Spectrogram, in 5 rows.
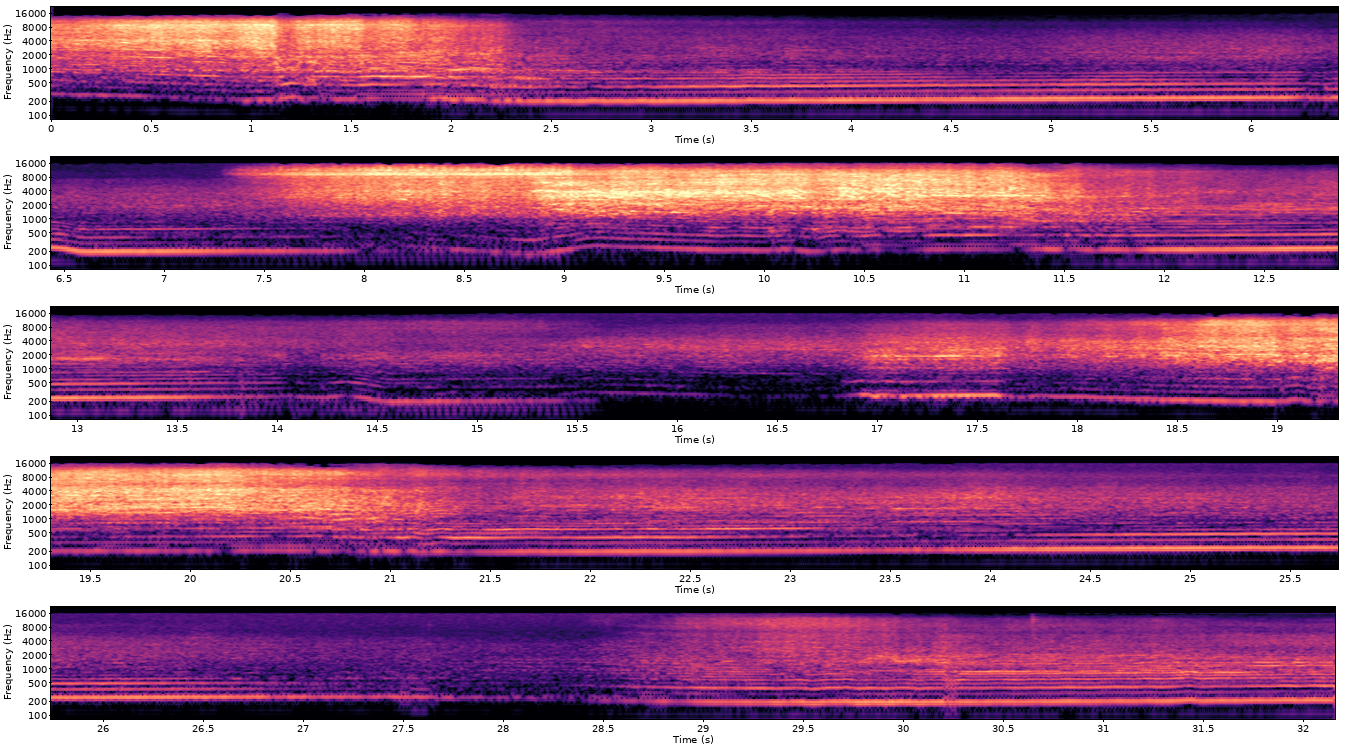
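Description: Peugeot 205 Rallye's 1.3-litre four-cylinder race engine revving hard, its pitch climbing through each gear and dropping sharply at the shifts and lifts for the hairpins. The sound turns louder and harsher twice as the car passes close.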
